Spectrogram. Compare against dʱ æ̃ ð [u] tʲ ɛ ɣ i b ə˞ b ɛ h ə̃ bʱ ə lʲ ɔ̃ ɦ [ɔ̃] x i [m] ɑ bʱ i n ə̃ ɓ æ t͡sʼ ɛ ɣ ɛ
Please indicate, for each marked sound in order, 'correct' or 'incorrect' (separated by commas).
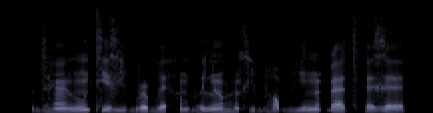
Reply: incorrect, incorrect, incorrect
